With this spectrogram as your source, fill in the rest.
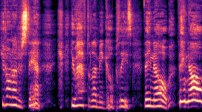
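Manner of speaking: very high, very loud, shrill, terrified, hyperventilating panic. A game master voices a woman, terrified and hyperventilating. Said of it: "She's hyperventilating now, though. She's like, looking terrified".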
